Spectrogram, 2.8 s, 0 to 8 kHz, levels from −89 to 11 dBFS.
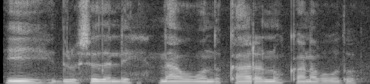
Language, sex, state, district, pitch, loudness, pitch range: Kannada, male, Karnataka, Koppal, 150 Hz, -16 LUFS, 145-150 Hz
